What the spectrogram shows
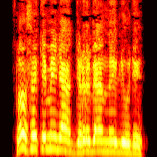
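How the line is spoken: Loud speech. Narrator (Russian): громко начала она свою речь

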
